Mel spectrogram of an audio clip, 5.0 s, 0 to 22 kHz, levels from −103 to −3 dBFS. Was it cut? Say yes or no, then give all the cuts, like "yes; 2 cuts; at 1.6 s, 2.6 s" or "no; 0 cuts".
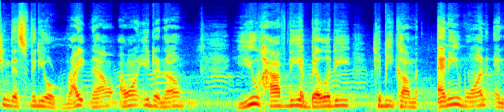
no; 0 cuts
